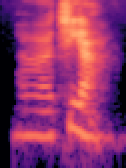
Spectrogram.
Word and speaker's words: jia: Misalnya kalau aku kasih Sinta JIA, bacanya gimana? Sinta. Cia. Cia. Oke. Cia.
